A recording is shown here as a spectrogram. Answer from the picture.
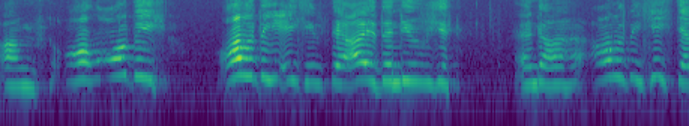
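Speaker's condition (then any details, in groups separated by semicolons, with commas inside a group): Cerebral palsy; obvious speech impairment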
